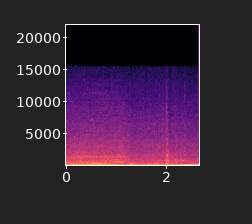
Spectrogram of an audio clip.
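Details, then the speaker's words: 1968 Plymouth Satellite Road Runner clone, 383 V8 with carburetor and four-speed, pulling under load: uneven, lumpy note with faltering pulses. Running rough; crew suspects it needs to warm up or has bad gas in the carburetor. "why do it run so terrible I don't know that's why I thought that was third gear maybe it needs to warm up that's"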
